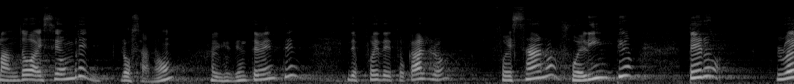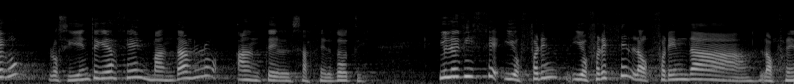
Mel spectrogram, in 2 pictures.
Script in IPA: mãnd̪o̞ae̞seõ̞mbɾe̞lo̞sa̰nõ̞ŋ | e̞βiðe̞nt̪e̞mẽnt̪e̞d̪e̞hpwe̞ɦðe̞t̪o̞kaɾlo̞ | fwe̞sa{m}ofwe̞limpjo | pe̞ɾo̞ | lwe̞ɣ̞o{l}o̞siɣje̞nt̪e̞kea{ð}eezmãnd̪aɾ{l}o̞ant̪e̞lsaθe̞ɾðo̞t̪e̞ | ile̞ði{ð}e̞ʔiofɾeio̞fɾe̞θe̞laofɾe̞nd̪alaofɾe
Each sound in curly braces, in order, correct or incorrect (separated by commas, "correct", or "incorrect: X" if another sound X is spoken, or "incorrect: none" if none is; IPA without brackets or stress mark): incorrect: n, correct, incorrect: θ, correct, incorrect: θ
